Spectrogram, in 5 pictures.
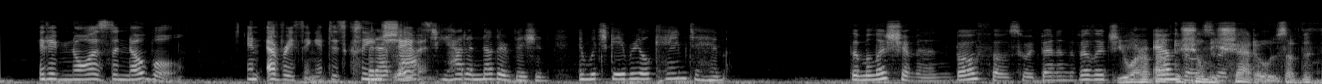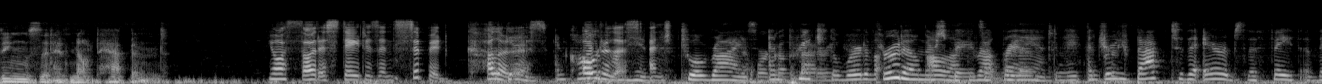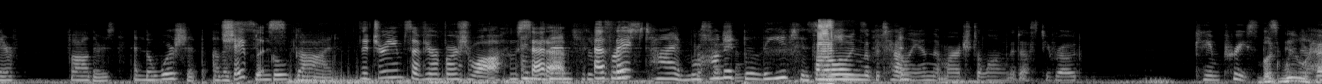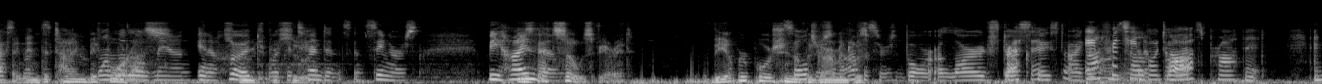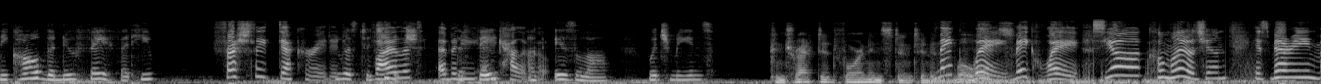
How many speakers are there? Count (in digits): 4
